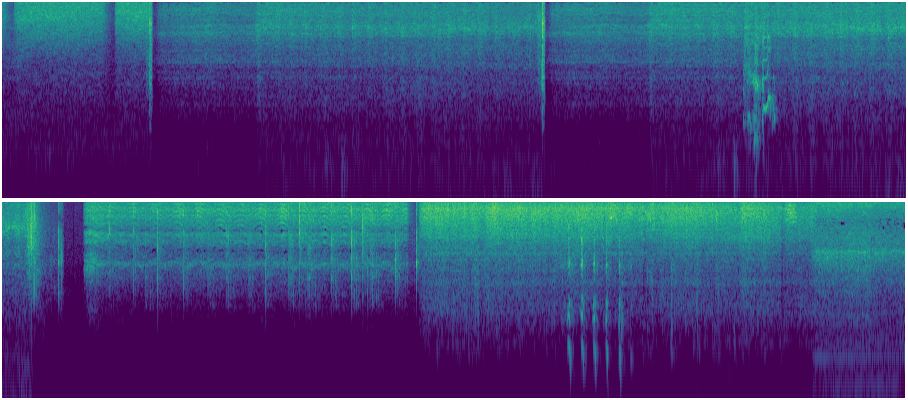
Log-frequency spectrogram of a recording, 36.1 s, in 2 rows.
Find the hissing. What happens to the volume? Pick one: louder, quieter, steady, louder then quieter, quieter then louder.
louder.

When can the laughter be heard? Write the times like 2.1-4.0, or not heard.
14.8-15.5, 29.4-30.7.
